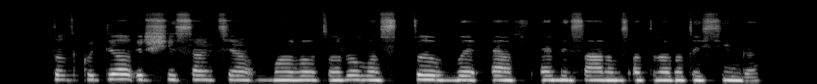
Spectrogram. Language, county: Lithuanian, Vilnius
